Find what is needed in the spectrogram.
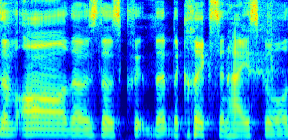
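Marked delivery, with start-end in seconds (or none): none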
